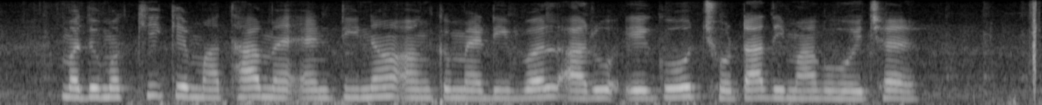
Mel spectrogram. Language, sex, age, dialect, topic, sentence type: Maithili, female, 46-50, Angika, agriculture, statement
